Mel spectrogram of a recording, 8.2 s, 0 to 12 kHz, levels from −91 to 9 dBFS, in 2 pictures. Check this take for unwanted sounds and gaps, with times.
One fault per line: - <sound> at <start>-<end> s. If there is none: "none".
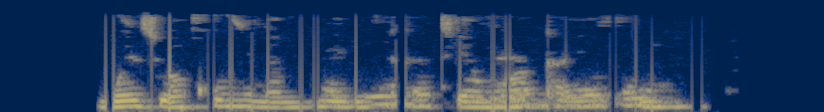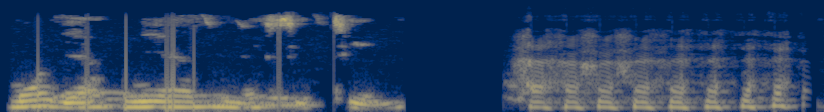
- laugh at 6.6-8.2 s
